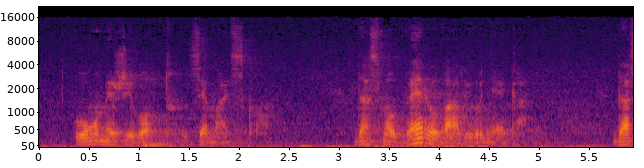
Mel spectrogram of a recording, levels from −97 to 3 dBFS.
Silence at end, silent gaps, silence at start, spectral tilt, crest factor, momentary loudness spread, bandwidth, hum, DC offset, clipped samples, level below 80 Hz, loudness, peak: 0 s; none; 0 s; -6 dB/octave; 22 dB; 24 LU; 16.5 kHz; none; 0.2%; under 0.1%; -48 dBFS; -32 LUFS; -12 dBFS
